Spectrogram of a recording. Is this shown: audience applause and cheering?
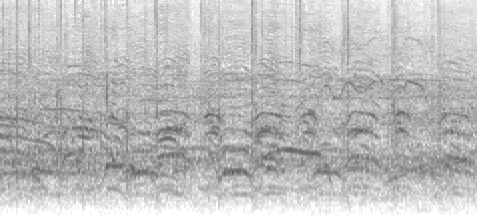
yes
